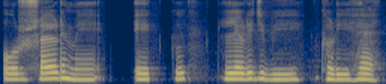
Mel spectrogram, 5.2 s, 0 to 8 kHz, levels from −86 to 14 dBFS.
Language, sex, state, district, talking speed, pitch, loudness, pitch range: Hindi, female, Uttar Pradesh, Saharanpur, 95 wpm, 195 Hz, -15 LUFS, 185-210 Hz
